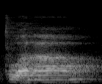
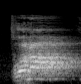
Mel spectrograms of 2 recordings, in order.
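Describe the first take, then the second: First: The name is called softly, with warmth. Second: The name is called out sharply, without warmth. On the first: The caller feels love and fondness. The speaker calls it right. "이거는 좀 사랑이 있고 정감 있는 말이 아닙니까?" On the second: The caller feels little affection. The speaker calls it wrong. "이거는 약간 반한 거죠"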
